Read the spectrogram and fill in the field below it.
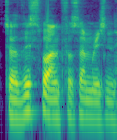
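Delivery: ordinary delivery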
